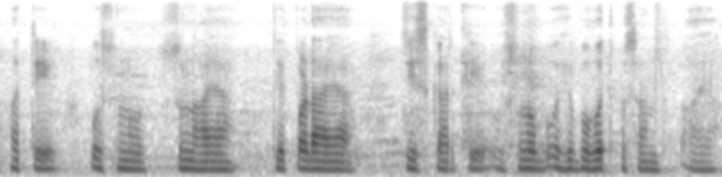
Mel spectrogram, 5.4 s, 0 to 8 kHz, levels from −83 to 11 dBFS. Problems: constant background noise, background conversations at intervals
